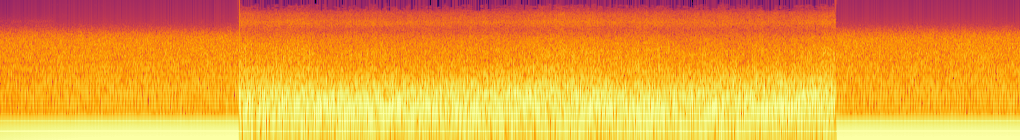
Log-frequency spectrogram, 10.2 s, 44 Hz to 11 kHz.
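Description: Single-engine light aircraft (Inpaer Conquest 180) engine and propeller heard as a steady droning hum inside the cabin. About two and a half seconds in, the sound switches for roughly six seconds to a louder rush of wind and engine noise on an outside-mounted camera, then returns to the cabin hum.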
